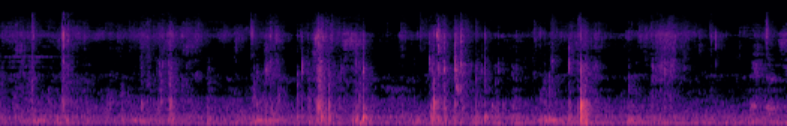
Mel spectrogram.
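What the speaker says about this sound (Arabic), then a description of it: "هبتدي ان انا انزل فيها بالبتنجان زي ما قلت لكم." Eggplants for a red eggplant pickle being lowered into a pot of boiling water, heard as intermittent splashes, sloshing and knocks against the pot over a constant bubbling background.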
